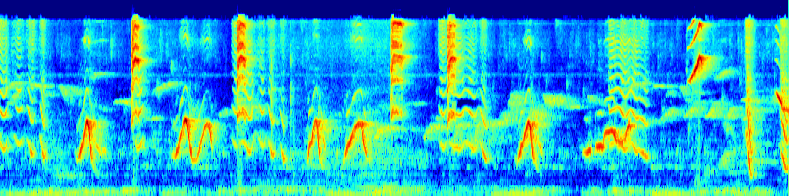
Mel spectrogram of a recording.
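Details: White-rumped shama, an energetically singing contest bird said to be ready for competition, delivers loud varied phrases: rich swooping whistled notes rising and falling, sharp high clicks and chips, and rapid warbles, separated by short pauses.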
